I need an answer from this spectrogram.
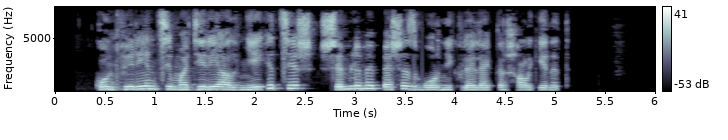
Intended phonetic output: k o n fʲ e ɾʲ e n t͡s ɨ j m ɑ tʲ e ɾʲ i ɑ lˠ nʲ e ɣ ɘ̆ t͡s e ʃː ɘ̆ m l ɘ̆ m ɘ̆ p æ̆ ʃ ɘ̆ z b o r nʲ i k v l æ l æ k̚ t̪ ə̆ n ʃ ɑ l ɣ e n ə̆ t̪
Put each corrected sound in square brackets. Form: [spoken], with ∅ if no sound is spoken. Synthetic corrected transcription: k o n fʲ e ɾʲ e n t͡s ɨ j m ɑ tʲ e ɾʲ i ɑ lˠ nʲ e ɣ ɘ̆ t͡s e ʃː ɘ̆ m l ɘ̆ m ɘ̆ p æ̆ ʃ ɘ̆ z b o r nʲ i k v l æ l æ k̚ t̪ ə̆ n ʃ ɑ l ɣ e n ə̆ t̪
